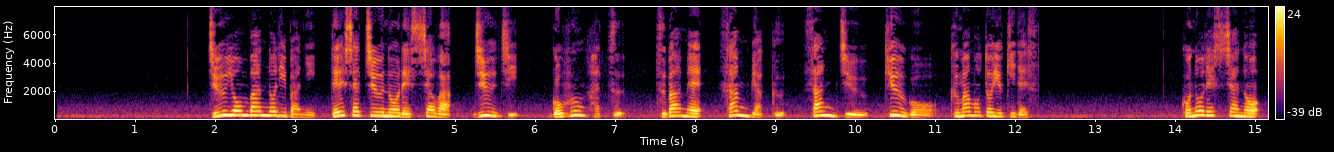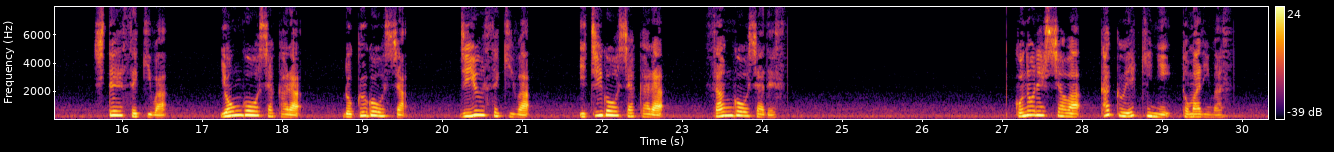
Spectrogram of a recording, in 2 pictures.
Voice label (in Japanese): 14番のりば停車中放送, 新幹線ホーム; 新鳥栖; つばめ339号 熊本行き; 熊本で「みずほ603号 鹿児島中央行き」に接続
